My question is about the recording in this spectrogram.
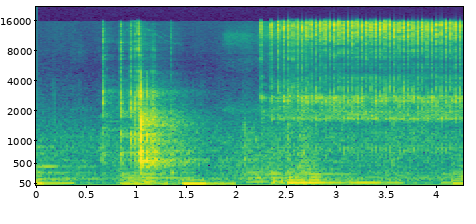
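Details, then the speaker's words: Bicycle disc brake after pads were realigned and the caliper retightened in stages: some handling knocks, then the spun wheel ticks steadily and quickly with no scraping; the brake runs free. "Und jetzt läuft das frei und ohne Schleifgeräusche."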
